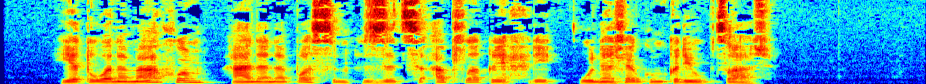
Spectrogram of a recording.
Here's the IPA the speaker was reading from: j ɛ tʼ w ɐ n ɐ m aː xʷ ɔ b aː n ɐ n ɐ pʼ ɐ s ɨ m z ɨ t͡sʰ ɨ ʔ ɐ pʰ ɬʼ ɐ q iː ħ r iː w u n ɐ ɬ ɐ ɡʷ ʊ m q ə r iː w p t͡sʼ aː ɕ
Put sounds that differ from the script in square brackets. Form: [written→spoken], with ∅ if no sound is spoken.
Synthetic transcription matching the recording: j ɛ tʼ w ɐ n ɐ m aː xʷ ɔ [b→m] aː n ɐ n ɐ pʼ ɐ s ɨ m z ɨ t͡sʰ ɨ ʔ ɐ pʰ ɬʼ ɐ q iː ħ r iː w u n ɐ ɬ ɐ ɡʷ ʊ m q ə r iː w p t͡sʼ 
